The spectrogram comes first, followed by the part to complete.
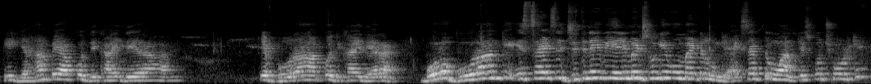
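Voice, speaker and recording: A man's voice: sits high, lively intonation, normal speed, darkish tone, distant mic. A man teaching a science lesson, repeating points, drilling memory tricks, and checking understanding with tag questions. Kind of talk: classroom-style science lesson. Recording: roomy echo, off-mic, faint background noise.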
